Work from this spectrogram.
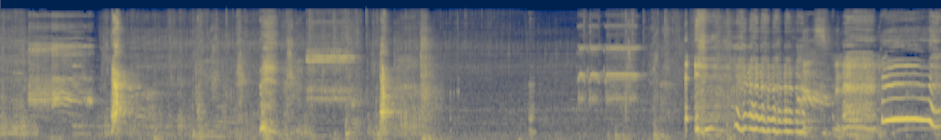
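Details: A Shiba Inu puppy confronting a Zhu Zhu Pet toy gives short yappy barks and whines among the toy's squeaky electronic chirps.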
